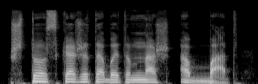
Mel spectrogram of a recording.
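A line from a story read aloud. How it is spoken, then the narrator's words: Calm inquiry. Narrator (Russian): спокойно осведомился Атос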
